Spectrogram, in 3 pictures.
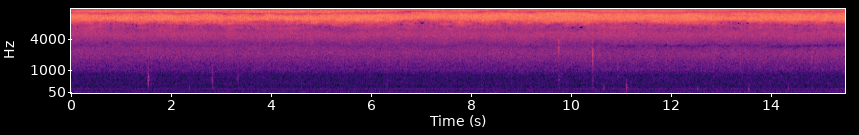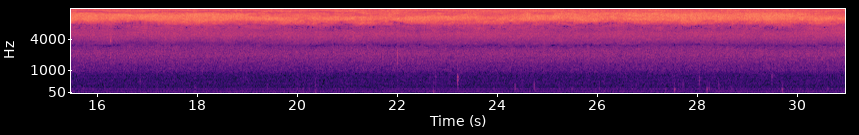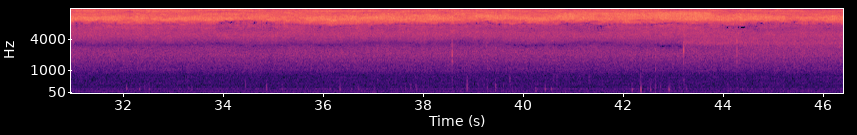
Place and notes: Shap, Penrith, UK - Rain on power lines
rain causing power lines to discharge. Zoom H2n.
3 January 2022, 15:40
